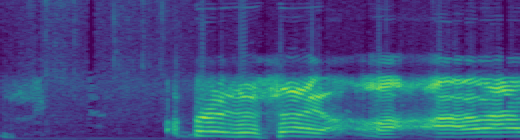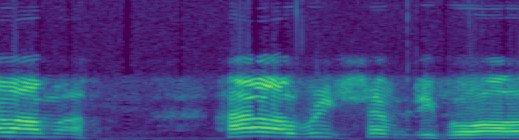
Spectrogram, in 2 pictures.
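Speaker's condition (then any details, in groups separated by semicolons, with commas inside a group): Parkinson's disease, mild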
